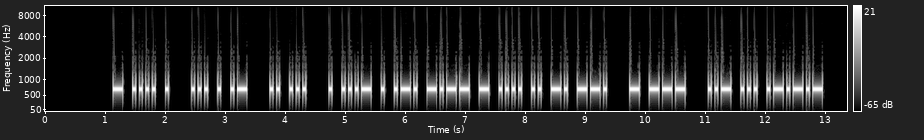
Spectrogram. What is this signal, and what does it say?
Morse code, heard as a keyed tone, about 21 wpm, 700 Hz. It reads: THE SEA IS EVERYTHING TO US.
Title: Sentences from Top 1000 Words - Review Part 1 - 22wpm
